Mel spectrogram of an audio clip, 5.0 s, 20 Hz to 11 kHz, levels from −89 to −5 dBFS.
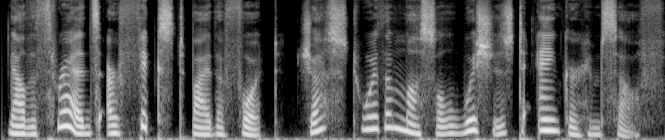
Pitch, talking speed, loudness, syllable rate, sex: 205 Hz, 190 wpm, -19 LUFS, 5.0 syllables/s, female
